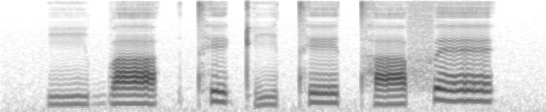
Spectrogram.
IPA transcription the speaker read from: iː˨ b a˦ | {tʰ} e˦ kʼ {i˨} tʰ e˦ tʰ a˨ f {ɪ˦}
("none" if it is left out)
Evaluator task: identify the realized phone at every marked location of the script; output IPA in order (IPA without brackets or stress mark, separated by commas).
tʰ, i˨, ɛ˦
